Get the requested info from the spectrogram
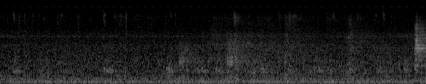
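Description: Faint, irregular footsteps of a tennis player walking on an indoor hard court, over a steady low hum of the hall.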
